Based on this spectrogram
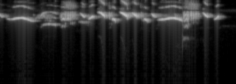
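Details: Continuous warbling tanager song of fluid, slurred whistles, rising and falling without a break for over three seconds, with scattered fainter chips underneath.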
